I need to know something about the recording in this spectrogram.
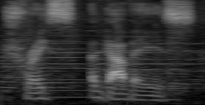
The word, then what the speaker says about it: Tres Agaves: lime margarita mix from Tres Agaves I believe that you're supposed to pronounce the S it's just Trey Agames all right let's see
